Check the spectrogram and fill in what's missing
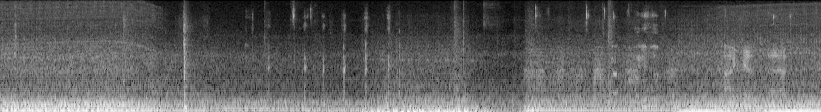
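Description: Engine of a Kenworth truck hauling a heavy load in American Truck Simulator, a steady low drone that rises and dips with throttle changes, heard close and continuous beneath someone talking.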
